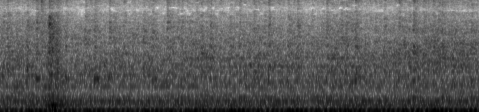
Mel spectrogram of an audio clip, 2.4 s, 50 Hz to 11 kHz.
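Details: Versatile 800 tractor diesel running with the roughly 50-year-old muffler removed: deep loud open rumble with steady throb; unmuffled exhaust.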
